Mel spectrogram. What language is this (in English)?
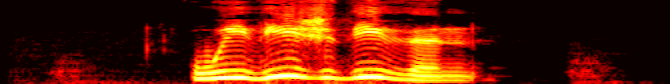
Kabyle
